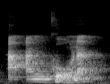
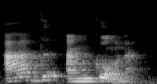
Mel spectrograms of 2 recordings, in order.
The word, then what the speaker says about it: ad Ancona: Migliore il suono, quindi non è a Ancona, che suona un po' male, ma è ad Ancona, ad Ancona, ok? Sono ad Ancona, vado ad Ancona.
